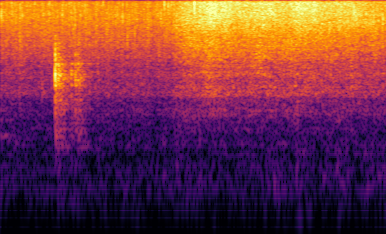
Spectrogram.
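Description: Tomato paste and flour frying in a pan, beginning to catch on the bottom: a steady soft sizzle with one sharp clink early on, swelling into a louder, fuller hiss halfway through, with no voices.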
